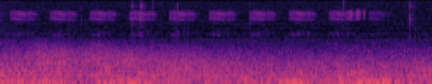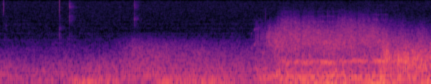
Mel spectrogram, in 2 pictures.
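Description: Rocket explosions in the space game EVE Online, deep rumbling booms over a constant low roar, with a sequence of beeping tones early on and a louder blast surging near the end.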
